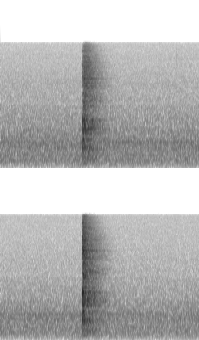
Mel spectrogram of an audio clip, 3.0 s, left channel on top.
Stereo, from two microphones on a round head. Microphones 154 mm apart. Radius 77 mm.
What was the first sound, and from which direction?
A snare drum, 60° right (ahead or behind).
